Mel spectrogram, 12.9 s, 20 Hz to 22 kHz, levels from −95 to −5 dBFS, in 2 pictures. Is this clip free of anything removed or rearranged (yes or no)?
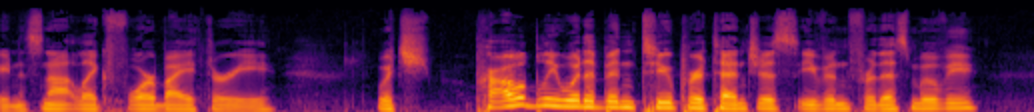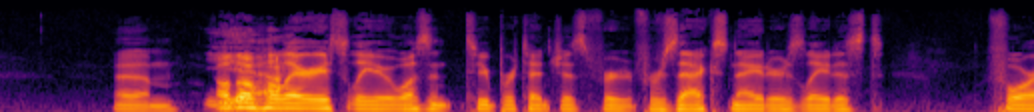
yes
